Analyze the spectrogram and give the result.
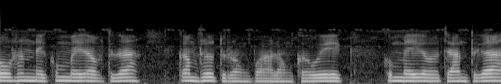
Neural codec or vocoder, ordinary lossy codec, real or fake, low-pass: vocoder, 22.05 kHz, 80 mel bands, WaveNeXt; none; fake; 7.2 kHz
